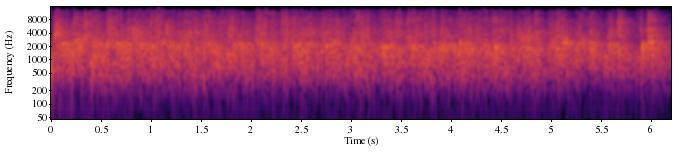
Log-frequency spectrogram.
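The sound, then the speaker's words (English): Sustained applause from a seminar audience, a dense, steady wash of many hands clapping at fairly loud, even volume throughout, with no one speaking over it. “And Marcus, of course, well, you've already got lots of claps, Marcus, but you've done a great job at this seminar anyway.”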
